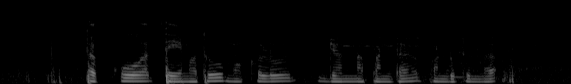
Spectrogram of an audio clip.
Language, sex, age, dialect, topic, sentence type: Telugu, male, 31-35, Southern, agriculture, question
